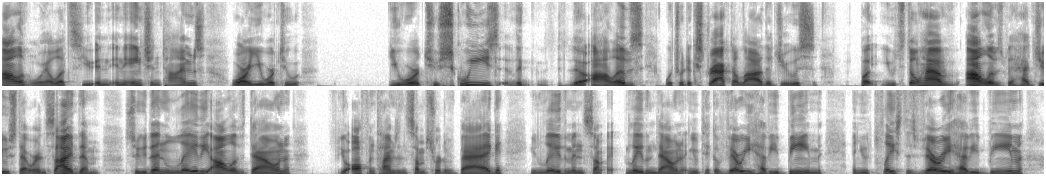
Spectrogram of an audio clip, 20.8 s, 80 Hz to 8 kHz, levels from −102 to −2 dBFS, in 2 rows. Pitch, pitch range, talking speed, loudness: 140 Hz, 130-160 Hz, 220 wpm, -25 LUFS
